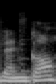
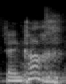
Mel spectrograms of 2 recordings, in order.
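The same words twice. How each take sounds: First: The name is said with a British pronunciation. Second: The name is said with a Dutch guttural sound. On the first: "In Britain, people tend to say" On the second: "but it's"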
